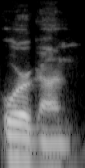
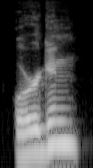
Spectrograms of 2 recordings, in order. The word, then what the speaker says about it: Oregon: How should I say Oregon? Oregon. Is that how you say it? That's how I say it. Oregon. That's how I say it. Oregon. The Oregon Trail. Oregon. That's how I refer to the Oregon Trail, not the Oregon Trail.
